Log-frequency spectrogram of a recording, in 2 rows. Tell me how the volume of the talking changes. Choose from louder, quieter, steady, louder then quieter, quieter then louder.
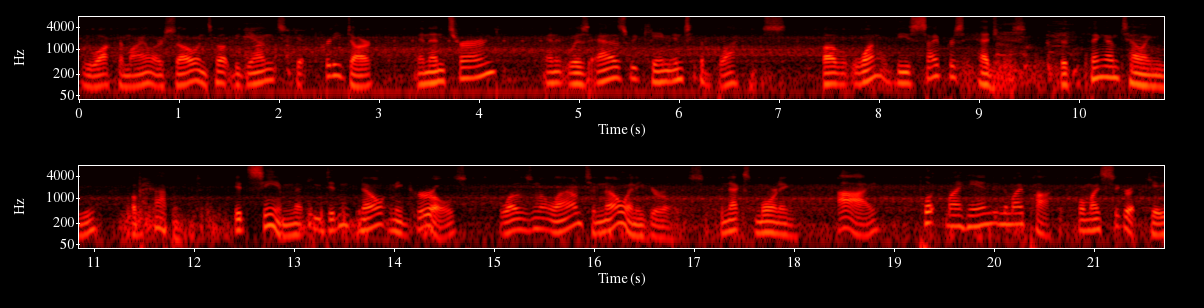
steady.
